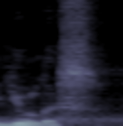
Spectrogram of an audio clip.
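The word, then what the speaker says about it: Jullus: I thought it was Julius. Okay, Euless. The J is silent.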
